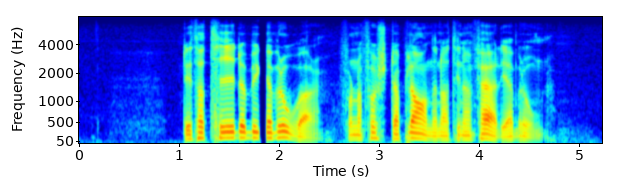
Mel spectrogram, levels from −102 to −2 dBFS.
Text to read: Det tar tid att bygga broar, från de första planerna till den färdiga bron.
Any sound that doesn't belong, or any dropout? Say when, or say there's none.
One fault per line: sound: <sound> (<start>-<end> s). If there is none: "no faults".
sound: dropout (1.8-1.9 s)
